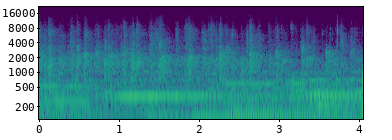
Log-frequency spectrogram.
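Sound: audience applauding loudly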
